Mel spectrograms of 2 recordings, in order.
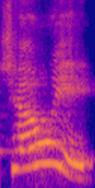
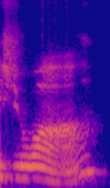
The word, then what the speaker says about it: Joie: So it's really joie, right? Joie. It's really joie. Yes. It's really joy in French.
